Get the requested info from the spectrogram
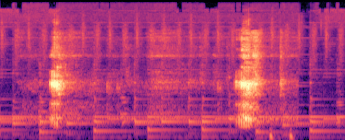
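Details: Pig oinks played for children learning farm animal sounds: two short, harsh, noisy grunts about two seconds apart over a light, bouncy music backing.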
